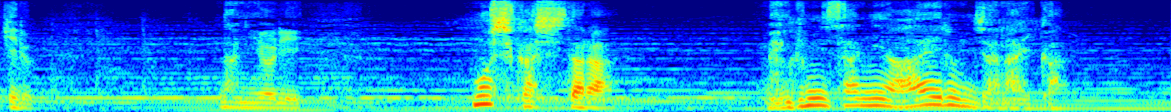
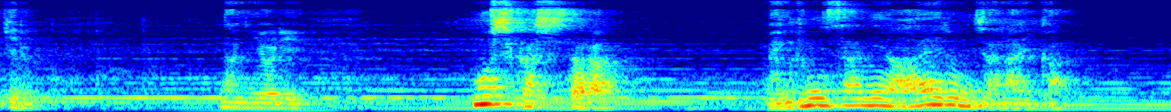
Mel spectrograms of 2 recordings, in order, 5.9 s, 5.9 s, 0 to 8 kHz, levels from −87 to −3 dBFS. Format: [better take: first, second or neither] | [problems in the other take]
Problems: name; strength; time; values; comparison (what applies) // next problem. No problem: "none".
first | room echo; dies away in 0.5 s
